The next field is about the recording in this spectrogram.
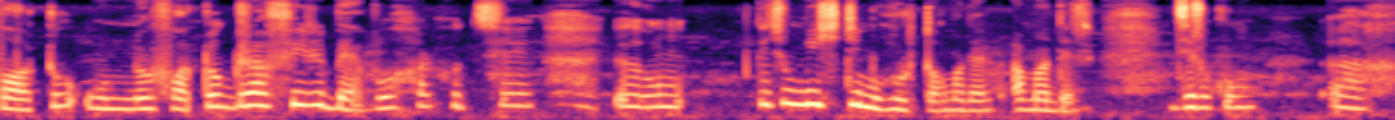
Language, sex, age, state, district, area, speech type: Bengali, female, 18-30, West Bengal, Dakshin Dinajpur, urban, spontaneous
